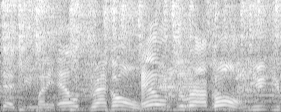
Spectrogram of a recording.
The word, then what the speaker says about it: El Dragon: El Dragon. You pronounced it absolutely correctly.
